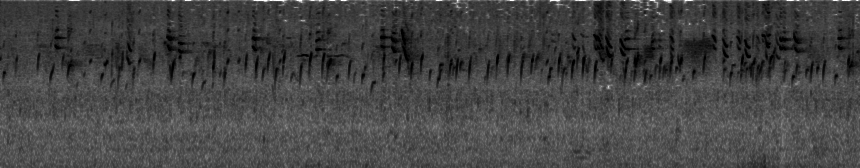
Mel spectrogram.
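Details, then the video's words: European goldfinch song for motivating goldfinches to sing: fast, tinkling chatter of high chirps and brief trills, growing busier near the end, with a faint low murmur in the background. "I Discovered the SECRET to Stimulating Birds with Goldfinch Sounds!"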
